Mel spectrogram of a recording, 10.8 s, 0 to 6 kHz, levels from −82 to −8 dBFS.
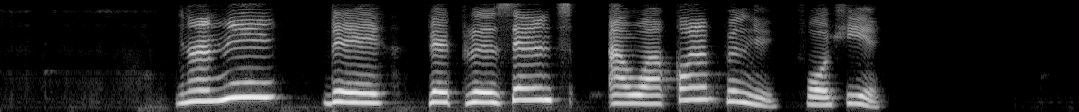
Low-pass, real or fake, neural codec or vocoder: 5.4 kHz; fake; codec, 16 kHz, 0.5 kbps, FunCodec, trained on Chinese and English, 25 frames a second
